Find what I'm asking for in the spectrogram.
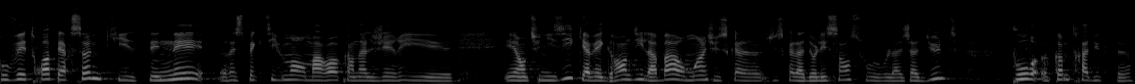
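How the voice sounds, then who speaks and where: Talking at a moderate pace with ordinary pitch variation, a woman uses an ordinary speaking voice. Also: medium pitch for a woman. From southern France, Toulouse. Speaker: linguist and translator. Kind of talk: panel discussion.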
